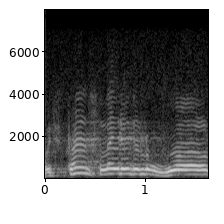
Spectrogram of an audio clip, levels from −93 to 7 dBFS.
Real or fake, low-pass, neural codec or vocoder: real; 7.2 kHz; none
